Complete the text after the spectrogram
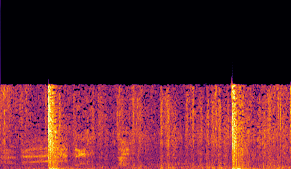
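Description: A gun fires loud sharp shots.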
